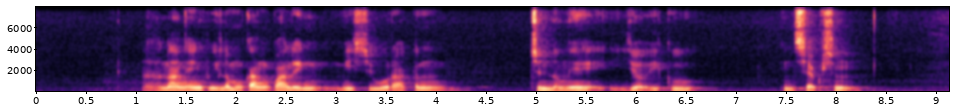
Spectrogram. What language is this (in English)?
Javanese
